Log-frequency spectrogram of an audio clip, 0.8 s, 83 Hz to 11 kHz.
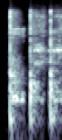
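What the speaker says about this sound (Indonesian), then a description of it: "Give applause to group 1." Classroom students clap for a presenting group in three sharp, separated bursts, each a crisp cluster of hand claps ringing briefly before the next.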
